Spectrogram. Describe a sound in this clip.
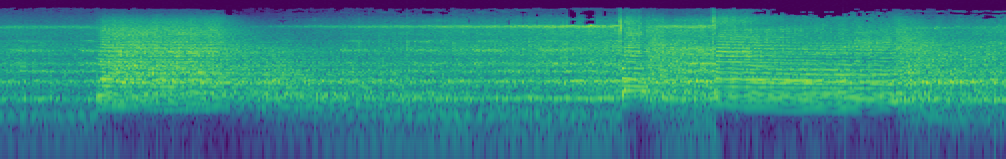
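A train horn blows loud, long blasts.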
